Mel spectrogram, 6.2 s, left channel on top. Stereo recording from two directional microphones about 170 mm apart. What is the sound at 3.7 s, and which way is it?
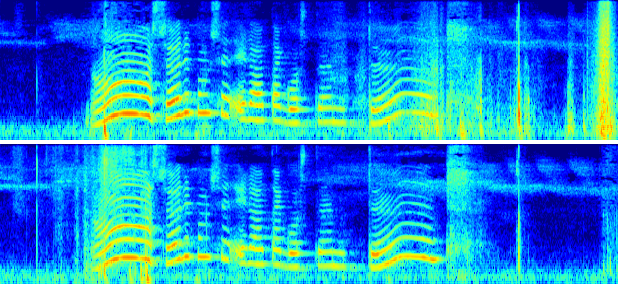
Speech, 45° right (ahead or behind).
